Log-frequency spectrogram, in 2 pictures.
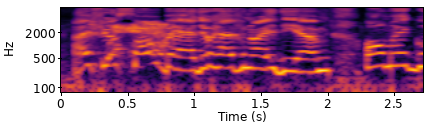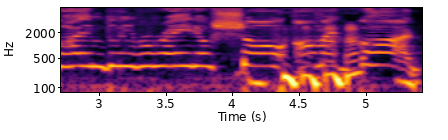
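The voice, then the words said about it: Brazilian-accented English. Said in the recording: “I love her accent. ... Oh, I know. Isn't it great? We can listen to it all day”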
